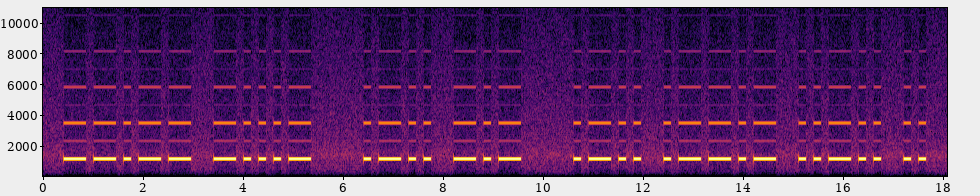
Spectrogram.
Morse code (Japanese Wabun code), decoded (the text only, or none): アメ カワ カード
